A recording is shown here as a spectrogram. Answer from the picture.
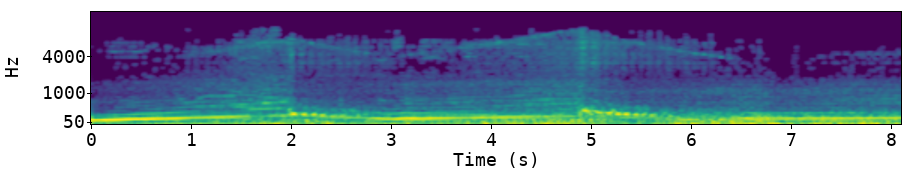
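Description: Toyota Supra's engine heard from inside the cabin, revving up under hard acceleration. The pitch climbs, drops at a gear change about two seconds in, climbs again and drops at a second shift about five seconds in, then holds steady.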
